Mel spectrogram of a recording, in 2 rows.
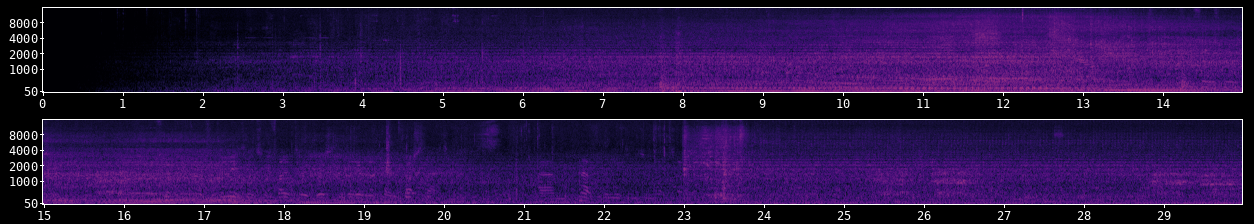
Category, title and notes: Soundscapes > Urban
Recording number 2 of Lichfield city centre using my new Roland CS-10EMs.
people, field-recording, soundscape, ambience, public, city-centre, lichfield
